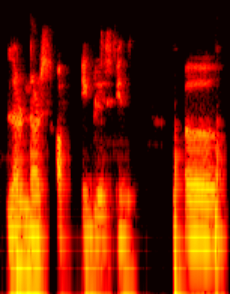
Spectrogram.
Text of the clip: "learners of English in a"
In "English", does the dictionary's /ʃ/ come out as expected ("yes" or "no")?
no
